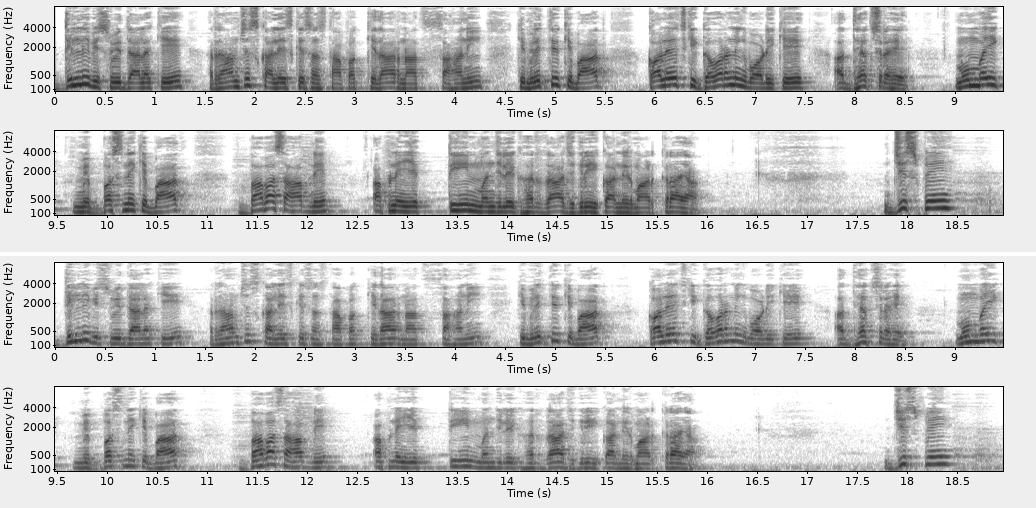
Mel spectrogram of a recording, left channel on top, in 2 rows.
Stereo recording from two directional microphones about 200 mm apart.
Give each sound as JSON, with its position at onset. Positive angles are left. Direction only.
{"t": 0.2, "sound": "speech", "side_deg": 50}
{"t": 17.8, "sound": "speech", "side_deg": 50}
